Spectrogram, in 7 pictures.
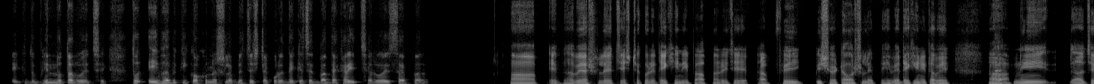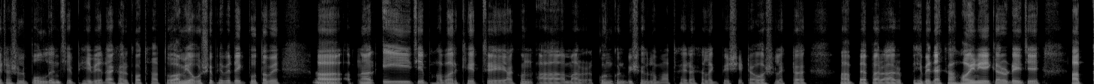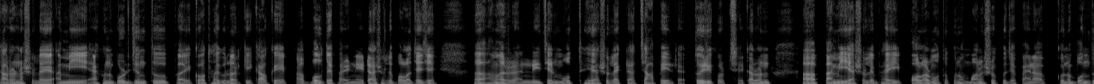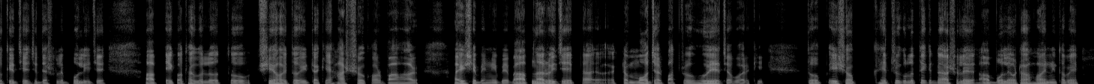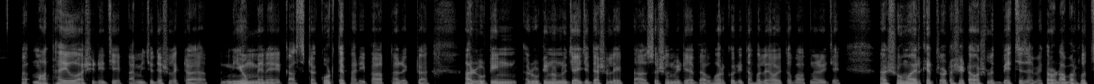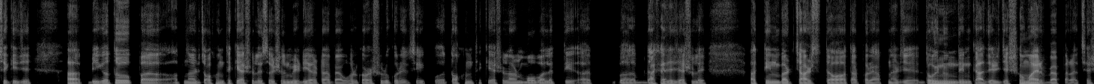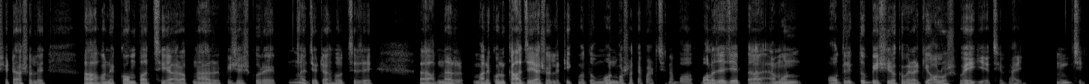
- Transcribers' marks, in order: other background noise; tapping
- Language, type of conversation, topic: Bengali, advice, সোশ্যাল মিডিয়ায় সফল দেখানোর চাপ আপনি কীভাবে অনুভব করেন?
